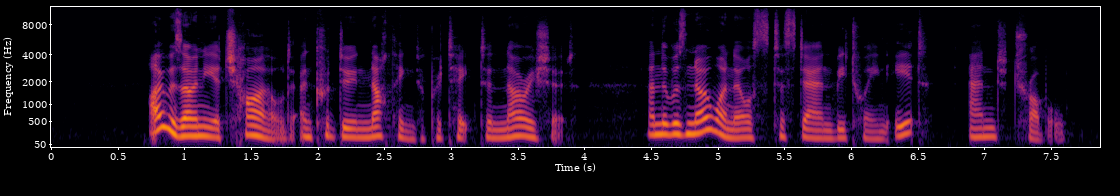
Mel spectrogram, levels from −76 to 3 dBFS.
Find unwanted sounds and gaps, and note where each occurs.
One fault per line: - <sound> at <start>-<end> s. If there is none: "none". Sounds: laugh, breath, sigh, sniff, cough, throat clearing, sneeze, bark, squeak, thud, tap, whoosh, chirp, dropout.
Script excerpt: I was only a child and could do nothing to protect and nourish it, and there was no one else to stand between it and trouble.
none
